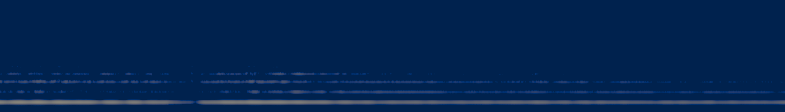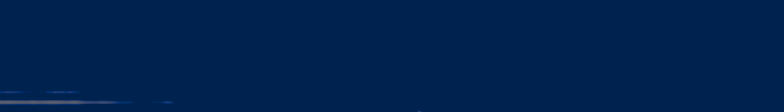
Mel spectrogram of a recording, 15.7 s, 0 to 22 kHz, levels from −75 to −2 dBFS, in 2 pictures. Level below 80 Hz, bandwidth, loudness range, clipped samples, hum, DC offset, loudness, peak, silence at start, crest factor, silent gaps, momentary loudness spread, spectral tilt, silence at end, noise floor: -90 dBFS; 3.1 kHz; 15 LU; under 0.1%; none; under 0.1%; -47 LUFS; -34 dBFS; 0 s; 14 dB; none; 14 LU; -6.5 dB/octave; 3.6 s; -87 dBFS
